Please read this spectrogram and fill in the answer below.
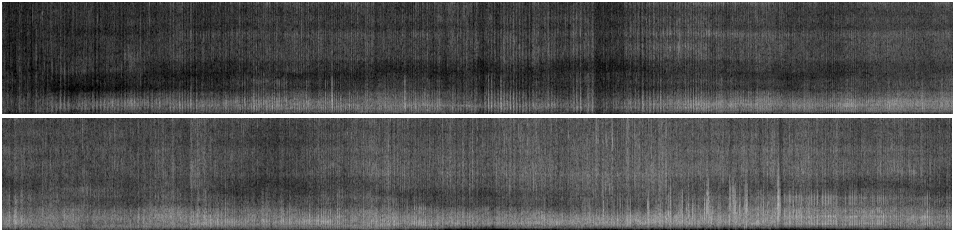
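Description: Longboard wheels rolling over brick paving: a continuous rough rumble that grows louder toward the end, with a few small clicks near the end.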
